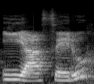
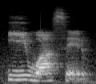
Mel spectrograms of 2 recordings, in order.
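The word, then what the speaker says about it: 言わせる: Este no quedaría iaseru, no, eso está malo. Se dice iwaseru.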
